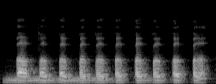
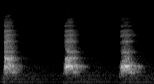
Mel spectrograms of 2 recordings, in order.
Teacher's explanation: I can feel it vibrating when I say the b, b, b sound. With p, p, p, there is no vibration here.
